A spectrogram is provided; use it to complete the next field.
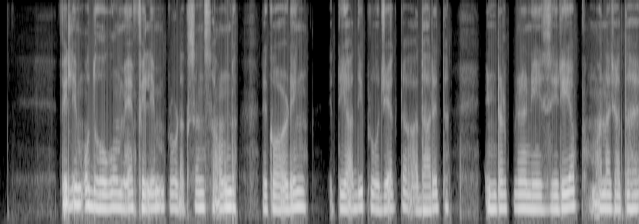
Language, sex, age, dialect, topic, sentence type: Hindi, male, 18-24, Hindustani Malvi Khadi Boli, banking, statement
